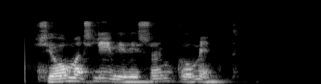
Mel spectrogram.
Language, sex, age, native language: Icelandic, male, 40-49, Icelandic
